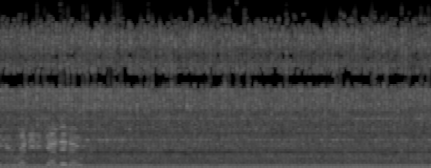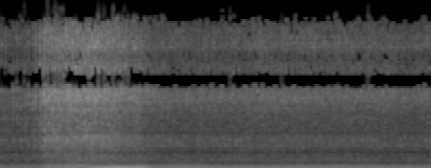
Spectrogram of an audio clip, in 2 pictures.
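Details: Small gasoline engine's start after winterization (fuel stabilizer, fogging oil, battery stored above freezing): settles at a steady idle, then revs cleanly to a smooth, even full-throttle drone with no misses; a little pop of smoke at start is fogging oil burning off; healthy.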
